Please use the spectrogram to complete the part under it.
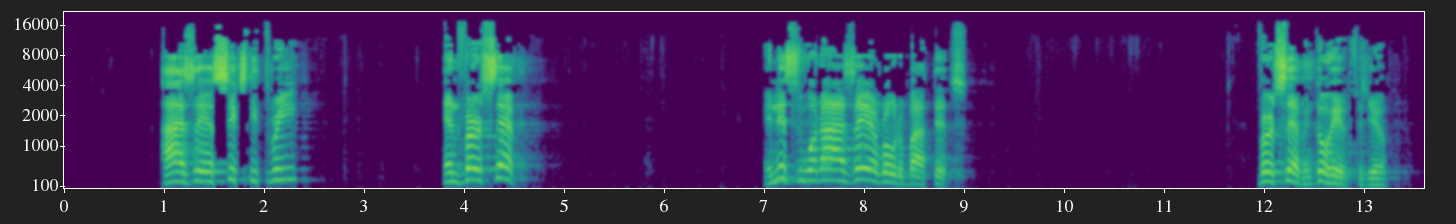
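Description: An elderly man speaks calmly through a microphone, in short phrases with pauses.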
